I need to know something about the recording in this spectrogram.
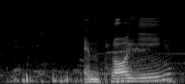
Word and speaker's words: employee: endings which you generally stress e e e employee peggy e s e is okay can you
